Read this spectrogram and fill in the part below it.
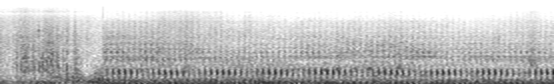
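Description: Ice crunches and rattles as it pours out of a sack into a tub.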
